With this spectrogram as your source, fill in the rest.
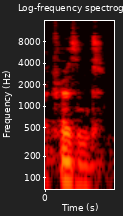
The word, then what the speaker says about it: present: like the present to present her present so the first use of uh present means the means the current time it means right now in the present with the stress on the first syllable present present and the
